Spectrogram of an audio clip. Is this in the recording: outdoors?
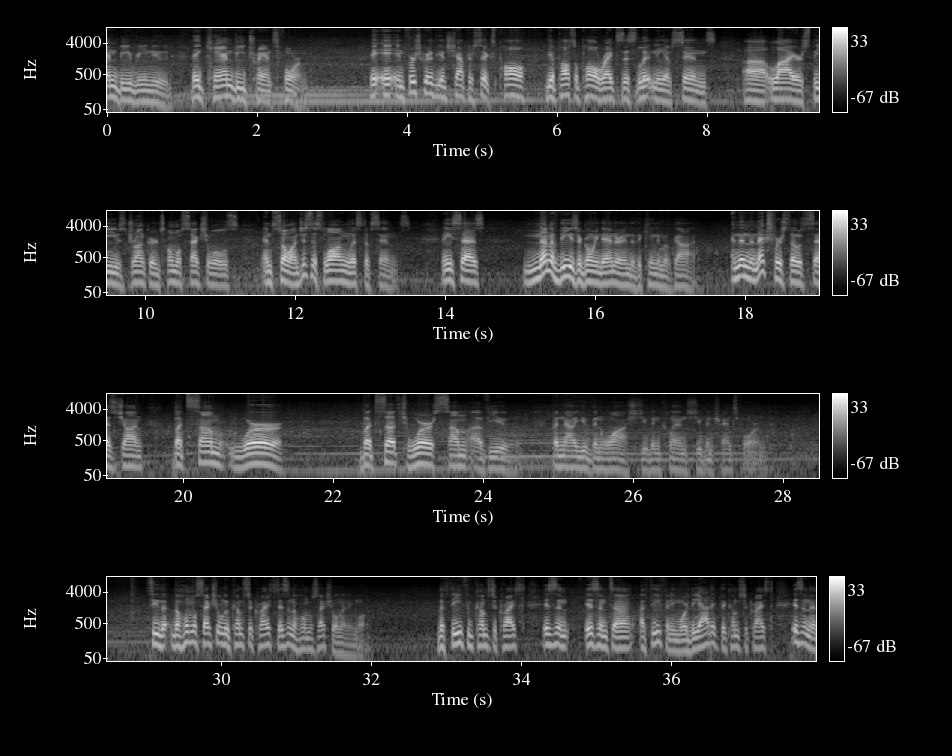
yes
